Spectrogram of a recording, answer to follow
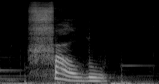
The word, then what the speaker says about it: falo: first person I speak, my ending must be O. O that we pronounce U. So I speak is falo.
